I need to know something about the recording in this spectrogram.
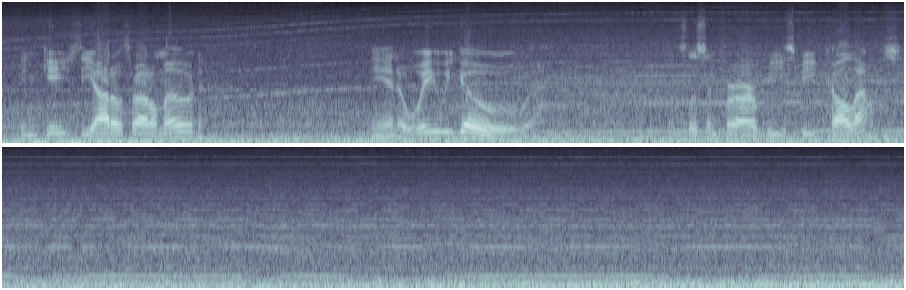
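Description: Jet engines roar steadily as an airliner rolls down a runway.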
